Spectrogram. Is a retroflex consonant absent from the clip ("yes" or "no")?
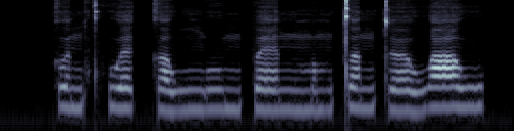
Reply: yes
